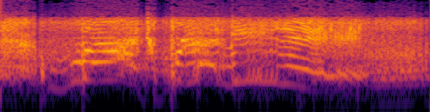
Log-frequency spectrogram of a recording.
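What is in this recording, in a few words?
tank damaged, mood high, Russian; War Thunder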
